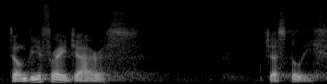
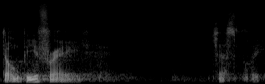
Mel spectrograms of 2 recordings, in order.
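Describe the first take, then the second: First: Soft, low and gentle comfort; tender reassurance. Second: Almost whispered, tender comfort; whispered reassurance. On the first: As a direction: reassure a frightened father quietly. Jesus comforts Jairus. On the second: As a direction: breathe it to him like a secret promise. Jesus repeats the comfort. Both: Acted.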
